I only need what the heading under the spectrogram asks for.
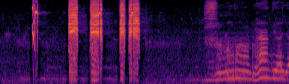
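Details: Village francolin (teetar) near Multan calling with five loud, rasping, broadband notes in a rapid burst, followed by a drawn-out, wavering, tonal animal sound and background rustle.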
